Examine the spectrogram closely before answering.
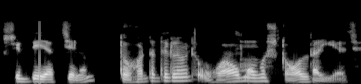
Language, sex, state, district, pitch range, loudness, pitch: Bengali, male, West Bengal, Kolkata, 125-165 Hz, -16 LUFS, 160 Hz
